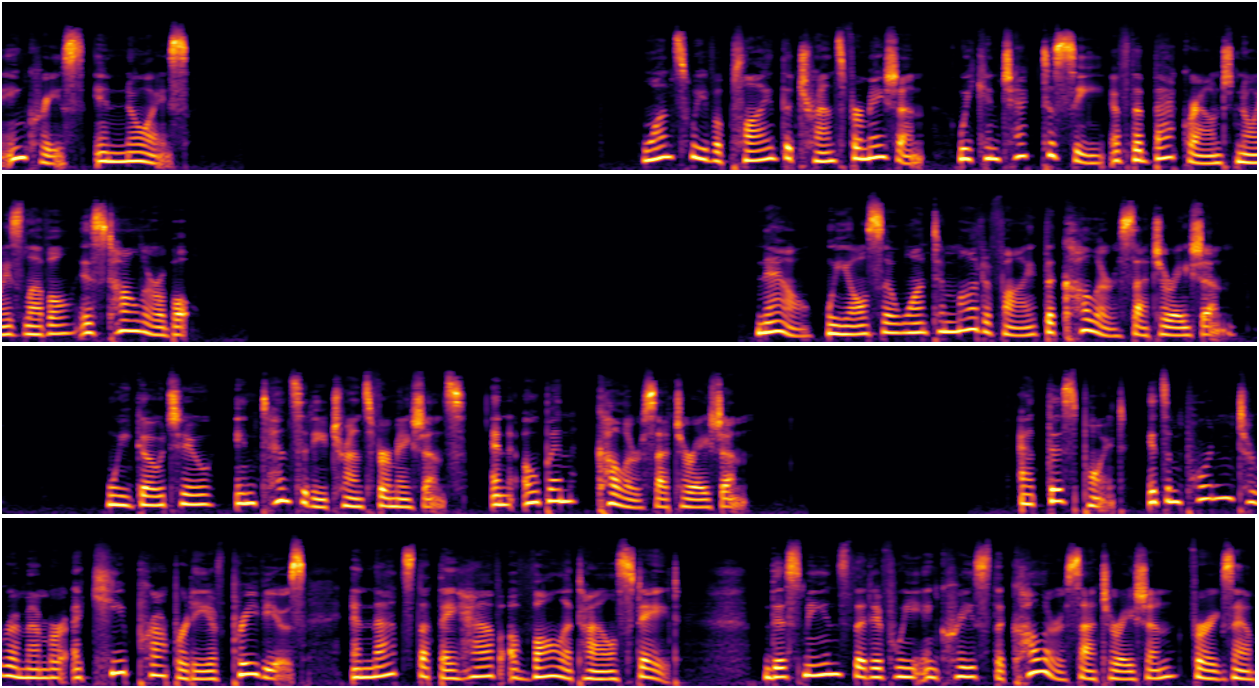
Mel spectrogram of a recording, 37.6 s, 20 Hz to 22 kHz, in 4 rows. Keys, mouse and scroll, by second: 2.5 click, 4.8-5.4 scroll down 3, 5.7 space, 5.9 click, 7.2-8.4 drag, 8.8 click, 9.9 click, 11.2-13.2 drag, 13.6 click, 15.6 click, 18.1-18.7 scroll down 2, 18.9 scroll down 2, 20.6 click, 22.4 click, 24.5-26.0 drag, 31.0-33.8 drag, 36.6 click.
